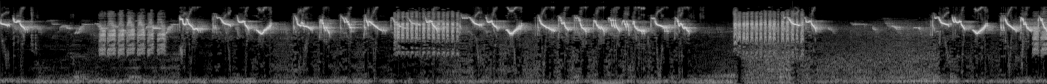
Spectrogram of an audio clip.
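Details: Great tit of the wingko type, singing eagerly while provoked into fighting sounds against a white-eye: rapid series of high, sharp down-slurred whistled notes, broken twice by harsh, broad rasping bursts.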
